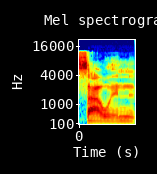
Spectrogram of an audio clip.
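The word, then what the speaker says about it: Samhain: Um, and then it's like I said, it's pronounced sin.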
